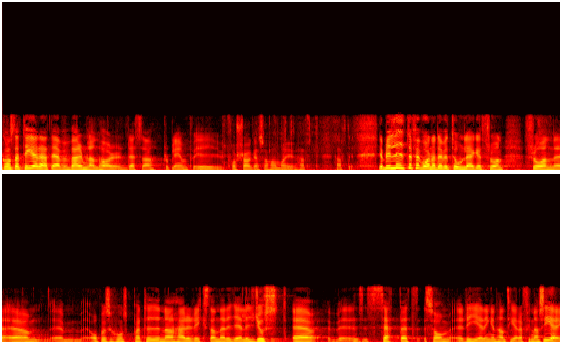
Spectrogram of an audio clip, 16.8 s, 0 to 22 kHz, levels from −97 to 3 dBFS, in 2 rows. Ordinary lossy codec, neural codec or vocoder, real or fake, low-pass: none; none; real; 7.2 kHz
